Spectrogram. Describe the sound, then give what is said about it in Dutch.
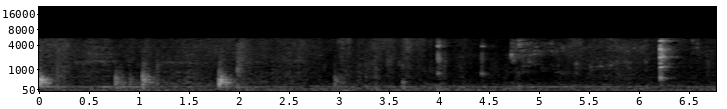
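Water runs from a tap into a drinking glass, a steady splash punctuated by a few sharp clinks, with a low hum underneath and no one speaking. “Maar, zou ik eerst een glas water kunnen krijgen?”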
